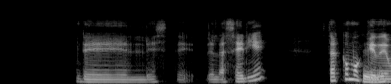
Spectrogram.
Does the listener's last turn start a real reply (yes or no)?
no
